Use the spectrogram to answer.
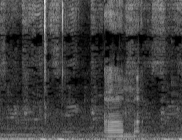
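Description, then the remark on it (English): A car engine rumbles low and steady, as if a vehicle is rolling past, with a brief voice sounding over it partway through. “Like a that cool car.”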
